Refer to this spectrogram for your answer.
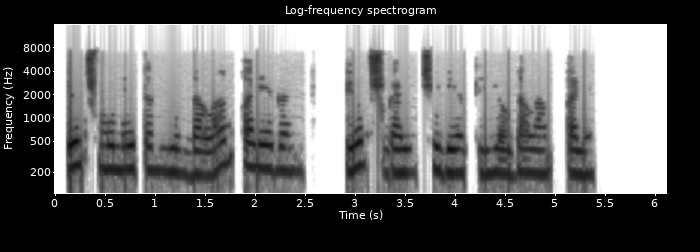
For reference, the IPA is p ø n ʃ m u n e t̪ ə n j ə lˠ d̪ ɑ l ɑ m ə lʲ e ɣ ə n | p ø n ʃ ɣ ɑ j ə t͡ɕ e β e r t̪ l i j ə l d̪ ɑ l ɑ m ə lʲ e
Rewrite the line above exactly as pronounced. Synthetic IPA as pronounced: p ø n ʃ m u n e t̪ ə n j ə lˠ d̪ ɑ l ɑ m ə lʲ e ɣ ə n | p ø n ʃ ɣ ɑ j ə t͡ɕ e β e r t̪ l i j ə l d̪ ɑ l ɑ m ə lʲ e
